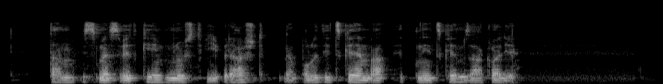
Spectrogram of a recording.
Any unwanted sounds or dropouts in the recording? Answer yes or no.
no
